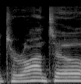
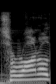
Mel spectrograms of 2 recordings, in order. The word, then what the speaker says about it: Toronto: And when you visit Toronto, though, you got to make sure not to pronounce the second T.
